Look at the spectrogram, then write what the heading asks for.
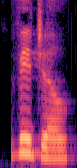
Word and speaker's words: vigil: So a visual, is it visual? It's visual, innit? I'm pronouncing that right. God damn it. Got me pronouncing things wrong. What do you say? Vigil. Vigil, that's it, people.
